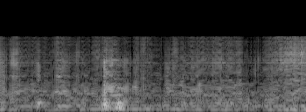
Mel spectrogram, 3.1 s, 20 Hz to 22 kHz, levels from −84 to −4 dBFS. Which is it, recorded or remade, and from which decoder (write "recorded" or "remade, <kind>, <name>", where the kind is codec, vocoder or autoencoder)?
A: remade, vocoder, BigVGAN v2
